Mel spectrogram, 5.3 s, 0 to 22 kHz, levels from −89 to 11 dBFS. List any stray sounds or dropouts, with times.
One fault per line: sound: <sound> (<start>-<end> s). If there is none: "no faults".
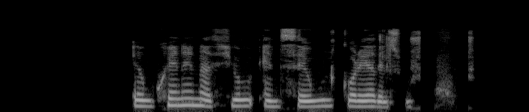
sound: bark (4.3-4.6 s)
